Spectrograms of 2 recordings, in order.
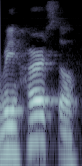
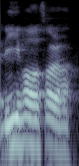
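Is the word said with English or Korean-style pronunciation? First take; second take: English; Korean-style. First: It is said with English sounds and stress. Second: It is said with syllable-by-syllable Korean sounds. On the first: The speaker calls it right. "rehearsal이라고 해야 돼" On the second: The speaker calls it wrong. "리허설 정직하게 발음하시면 안 돼요"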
